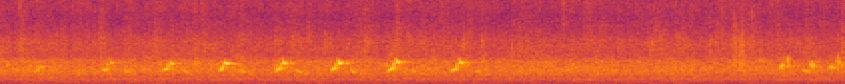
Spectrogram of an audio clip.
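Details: Yellow-vented bulbul singing in the rain: short bright chirped notes repeat about three or four times a second, partly masked by the steady hiss of heavy rainfall.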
